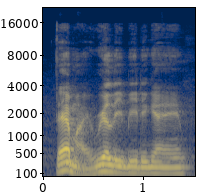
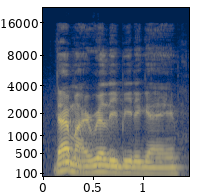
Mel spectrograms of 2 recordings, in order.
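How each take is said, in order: Both takes have the same delivery.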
